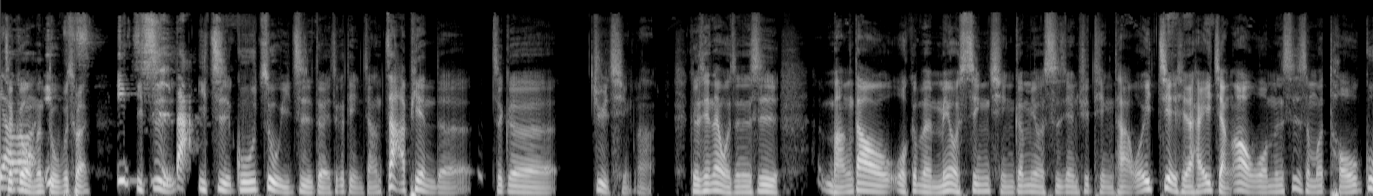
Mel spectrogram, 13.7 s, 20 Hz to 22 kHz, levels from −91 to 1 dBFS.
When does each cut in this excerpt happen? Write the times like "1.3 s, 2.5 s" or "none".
6.7 s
